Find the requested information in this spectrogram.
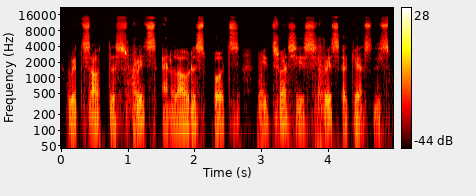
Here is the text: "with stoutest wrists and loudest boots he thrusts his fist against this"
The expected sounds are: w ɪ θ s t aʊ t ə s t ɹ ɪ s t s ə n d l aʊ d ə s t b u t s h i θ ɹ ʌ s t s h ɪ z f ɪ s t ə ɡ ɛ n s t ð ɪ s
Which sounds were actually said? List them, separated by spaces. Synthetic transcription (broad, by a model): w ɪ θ s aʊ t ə s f ɹ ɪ t s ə n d l aʊ d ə s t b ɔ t s h i t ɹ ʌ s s h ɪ s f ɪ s ə ɡ ɛ n s t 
